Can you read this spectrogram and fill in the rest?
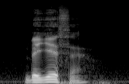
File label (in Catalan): "belleza", laterals; laboratori fonetica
